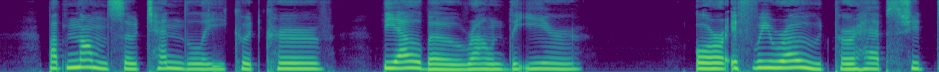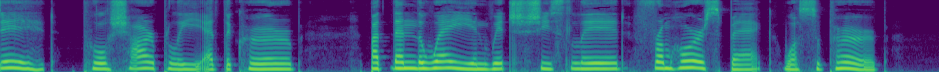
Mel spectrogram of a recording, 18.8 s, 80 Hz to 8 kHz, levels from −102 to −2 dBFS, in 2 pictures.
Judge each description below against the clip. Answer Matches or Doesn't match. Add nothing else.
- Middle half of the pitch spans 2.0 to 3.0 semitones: Matches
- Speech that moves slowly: Matches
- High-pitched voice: Matches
